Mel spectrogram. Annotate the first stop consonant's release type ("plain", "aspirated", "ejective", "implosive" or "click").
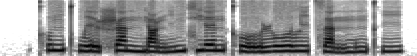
aspirated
